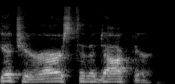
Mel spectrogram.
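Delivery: put-on nagging wife voice, scolding. Quoting what someone said to him, in a mock nagging wife voice. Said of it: "in my best nagging wife voice".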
